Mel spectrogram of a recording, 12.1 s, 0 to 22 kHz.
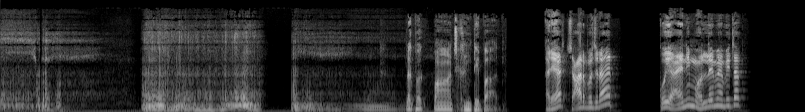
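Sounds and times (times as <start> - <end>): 
sleeping man snoring loudly: 0.0 - 6.4
speech: 6.1 - 7.6, 8.2 - 9.3, 9.9 - 11.2.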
